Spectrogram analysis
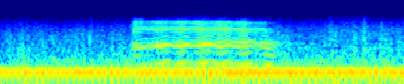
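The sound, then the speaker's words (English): A goat bleats once in a wavering, nasal call lasting under a second. The animal is one found in a backyard, and a steady low hum runs underneath throughout. “Success. I got a goat. Found it in my backyard this morning.”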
